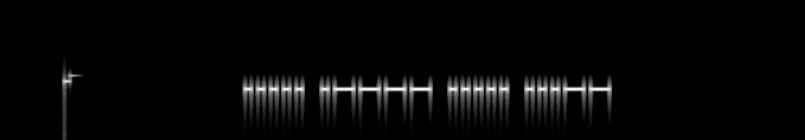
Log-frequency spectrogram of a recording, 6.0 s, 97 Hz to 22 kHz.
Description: Morse code, heard as a keyed tone, about 25 wpm, 700 Hz. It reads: 5153
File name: practice / 25wpm / Four Letter-Number Combinations - 25wpm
